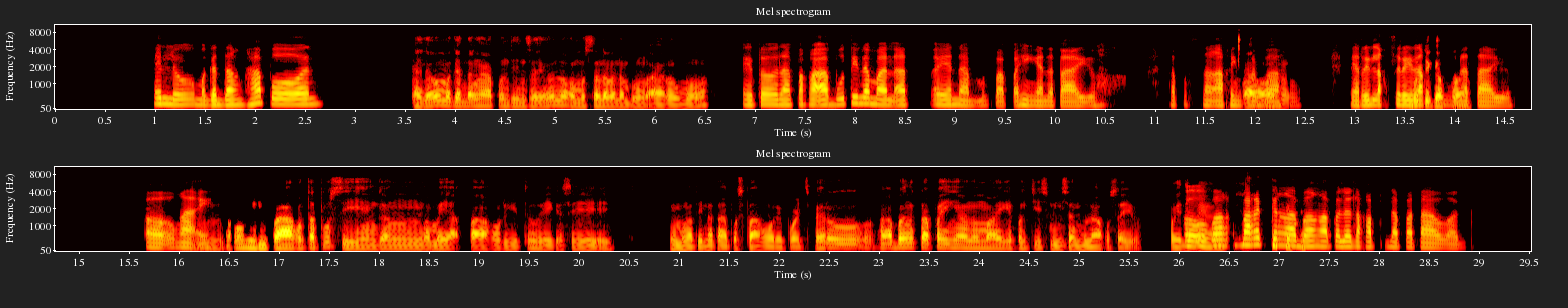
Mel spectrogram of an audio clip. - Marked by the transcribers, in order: chuckle; tapping; other background noise; chuckle
- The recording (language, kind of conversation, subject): Filipino, unstructured, Paano mo ipinapakita ang kabutihan sa araw-araw?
